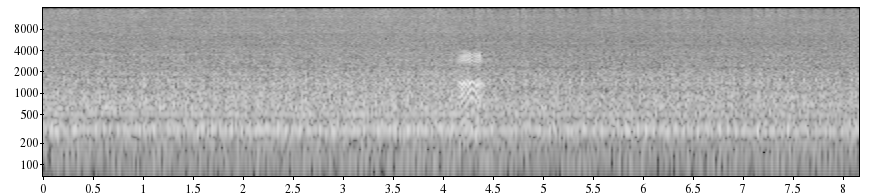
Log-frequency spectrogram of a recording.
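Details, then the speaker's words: 2005 Ford Freestyle with long-standing slight miss, now worse: uneven idle unchanged with one coil unplugged, so that cylinder was already dead and misfiring; previous owner's SKP iridium plugs suspected, replaced with Motorcraft SP433X. "All I'm going to do is pull off each one of these and see if it gets worse or [Music] better. It got worse."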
